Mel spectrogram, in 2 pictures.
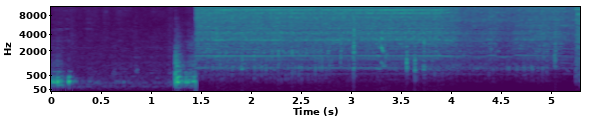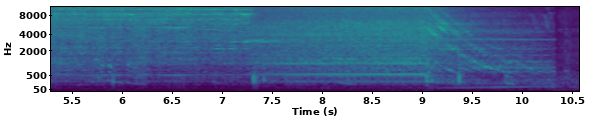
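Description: A few short wooden knocks, then an electric woodworking power tool running loud and steady for about eight seconds, winding down with a falling whine near the end.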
